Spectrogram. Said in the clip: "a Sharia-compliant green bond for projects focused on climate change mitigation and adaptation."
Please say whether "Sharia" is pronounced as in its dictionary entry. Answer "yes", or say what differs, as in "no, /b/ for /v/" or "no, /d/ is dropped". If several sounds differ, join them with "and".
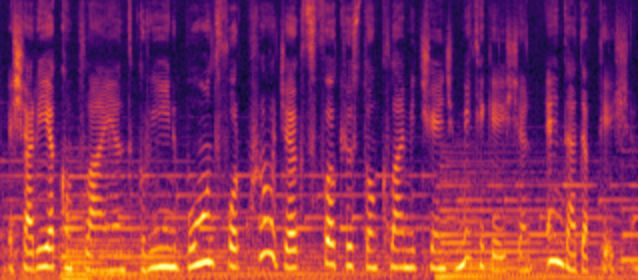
yes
